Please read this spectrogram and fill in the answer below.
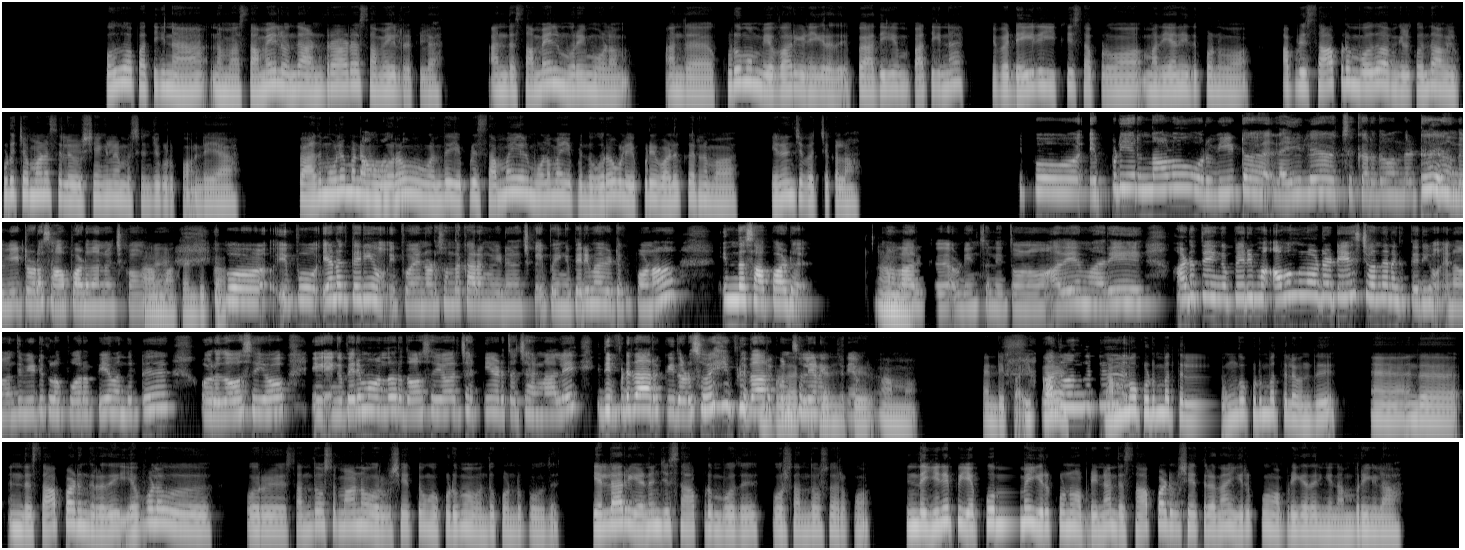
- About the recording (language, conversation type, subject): Tamil, podcast, வழக்கமான சமையல் முறைகள் மூலம் குடும்பம் எவ்வாறு இணைகிறது?
- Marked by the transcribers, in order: "வலுக்கறது" said as "வளக்கறது"; in English: "லைவ்லியா"; laughing while speaking: "வந்துட்டு அந்த வீட்டோட சாப்பாடு தான்னு வச்சுக்கோங்களேன்"; laughing while speaking: "எங்க பெரிம்மா வந்து ஒரு தோசையோ … சொல்லி எனக்கு தெரியும்"; "அப்படிதாங்க" said as "அப்படிதாக்கு"; other background noise; "இணஞ்சு" said as "எணஞ்சு"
